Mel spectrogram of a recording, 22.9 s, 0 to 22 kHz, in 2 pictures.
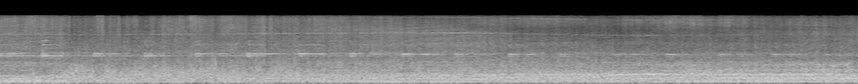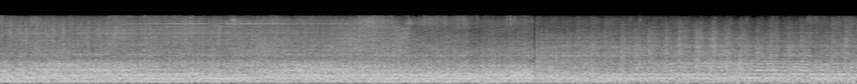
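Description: Two Norfolk Southern GE C44-9W diesel locomotives pulling a freight train past at close range, their engines running under power, followed by loaded tank cars and covered hoppers rolling by with wheels clattering over the rails. A high tone breaks on and off during the first few seconds.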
